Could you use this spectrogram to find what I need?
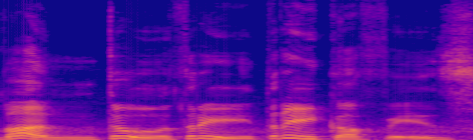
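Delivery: very loud, booming puppet-vampire voice. Joking while counting out three coffees, as a the Count impression. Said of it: "I'm making the Count from Sesame Street".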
